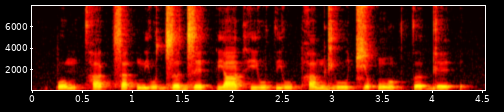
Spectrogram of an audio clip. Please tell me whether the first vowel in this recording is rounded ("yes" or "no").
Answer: yes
